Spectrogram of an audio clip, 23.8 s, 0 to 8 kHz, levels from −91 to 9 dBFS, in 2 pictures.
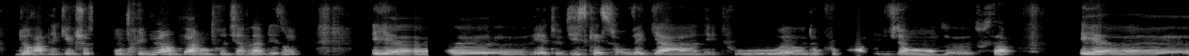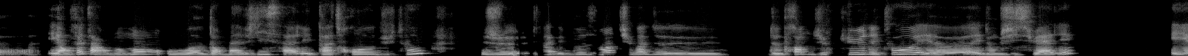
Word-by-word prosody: de 205 - 0
ramener 200 +2 +3
quelque 205 -3 -7
chose - - -7
qui - - -58
contribue 205 +2 -4
un 210 -4 +5
peu 200 - -1
à 215 - +8
l'entretien 190 0 -5
de 195 - -10
la 180 -1 +3
maison 200 - -8 0.7
et 205 -1 +4
heu 185 -1 +4 1.1
et 175 - -5
elles 170 - 0
te 165 - -14
disent 200 +6 -8
qu'elles 170 -3 -2
sont 170 0 -10
végans 185 +3 +3
et 165 0 -20
tout, 190 +2 -5
heu, 165 -2 -1
donc 160 -1 -9
il - - -35
faut - - -16
pas 435 - -26 0.2
ramener 320 0 -21
de - - -20
viande, 185 - 0
tout 160 - -25
ça 225 - +3 0.7
et 225 0 +7
heu 185 -2 +2 0.8
et 195 - +5
en 190 -1 +6
fait, 290 +6 0
à - - +6
un 195 - -2
moment 225 +5 0
où, 205 -1 +1
heu, 195 -1 +2
dans 190 0 +1
ma 190 0 +3
vie 205 +4 -6
ça 220 -7 -1
allait 175 +3 +1
pas 205 +1 +2
trop 230 +2 +1
du 195 -2 -16
tout, 340 - 0 0.5
je 215 -1 0 0.3
j'avais 205 0 -3
besoin, 225 +4 -3
tu 225 - -11
vois, 225 +1 +1
de 195 -3 0 0.5
de 190 0 0
prendre 235 +4 +1
du 215 +1 -9
recul 265 +2 -5
et 215 -1 -2
tout 280 +6 +4
et 235 -6 +2
heu 180 - -1 0.3
et - - -1
donc, 190 0 -5
j'y 185 0 -7
suis 195 +2 -1
allée 185 - +2 1.0
et 210 +1 -1
heu, - - 0
195 Hz, 185 wpm, -21 LUFS, 185-215 Hz, 1.1 s, à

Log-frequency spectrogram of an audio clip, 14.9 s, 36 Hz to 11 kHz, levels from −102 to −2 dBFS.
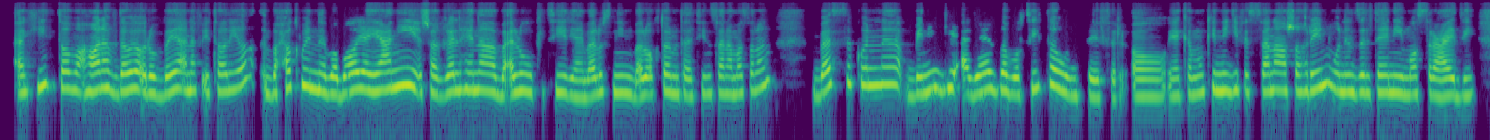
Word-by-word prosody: أكيد 310 +7 -1
طبعًا. 295 -3 0
هو 265 - +3
أنا 300 +2 +3
في 255 - -5
دولة 285 +3 +4
أوروبية 255 +3 +2
أنا 275 - 0
في 275 - -10
إيطاليا. 270 +5 -2 0.2
بحُكم 290 +7 -1
إن 290 -5 +3
بابايا 260 +5 +3
يعني 295 +3 +4
شغّال 260 +3 0
هنا 280 -2 +1
بقى 240 0 0
له 265 0 +1
كتير 255 -1 -5
يعني، 210 -2 -3
بقى 220 +2 +1
له 260 - 0
سنين 255 -2 -2
بقى 220 - -1
له 235 - +5
أكتر 255 +2 -2
من 245 - -1
30 235 +1 -6
سنة 245 -1 -4
مثلًا. 275 +7 -3 0.5
بس 310 - -1
كُنّا 345 0 +1
بنيجي 270 +6 0
أجازة 260 +2 +2
بسيطة 300 +8 0
ونسافر. 225 -5 -3
آه، 220 0 -2
يعني 225 - -4
كان 235 +1 -5
ممكن 260 +3 -2
نيجي 275 +1 +1
في 275 - -21
السنة 270 +1 -1
شهرين 275 +4 +1
وننزل 260 -2 0
تاني 255 -1 +1
مصر 240 0 -3
عادي. 225 +2 0
260 Hz, 195 wpm, -24 LUFS, 240-285 Hz, 0.5 s, له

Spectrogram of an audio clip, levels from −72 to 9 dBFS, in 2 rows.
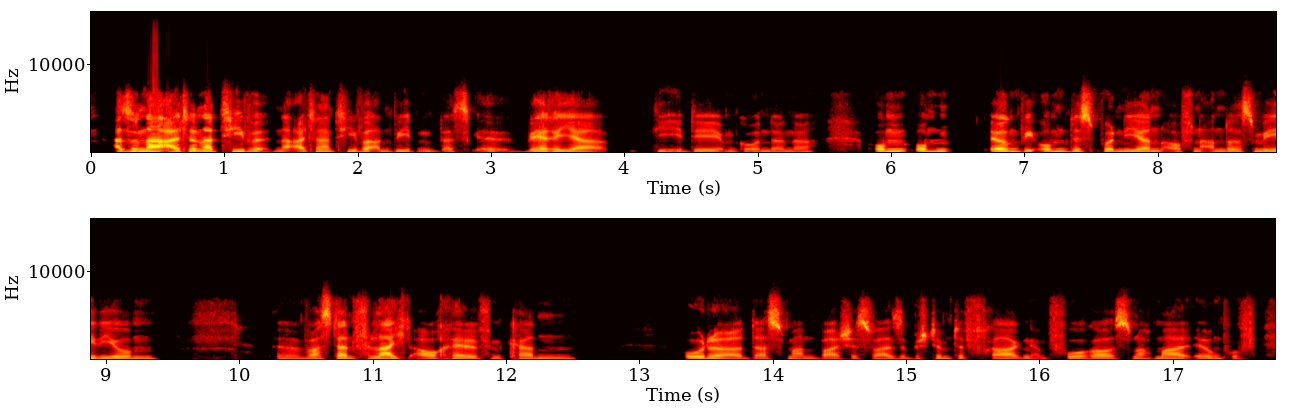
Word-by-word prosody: Also, 155 +3 +3
'ne 170 -1 +10
Alternative 170 +1 +5
'ne 125 -1 -3
Alternative 155 +4 -1
anbieten, 130 0 -7
das, - - -4
äh, - - -8
wäre 140 +1 +4
ja 125 -3 +2 0.4
die 135 -1 -9
Idee 125 0 -4
im 120 +1 -9
Grunde, 120 0 -9
ne? 120 +2 -10 0.4
Um 175 +2 0
um 180 +2 -1 0.3
irgendwie 170 0 +3
umdisponieren 150 -3 +1
auf - - -7
'n 145 - -7
anderes 140 0 -1
Medium, 145 -1 -3 0.9
äh, - - -11
was 130 +1 +2
dann 140 -2 +3
vielleicht 135 -1 +2
auch 135 +2 -3
helfen 130 -1 -3
kann. 125 -1 -7 0.8
Oder 140 -2 +1
dass 120 - +2
man 115 -2 -9
beispielsweise 125 +1 -1
bestimmte 130 +1 -4
Fragen 130 +2 -4
im 125 -1 -17
Voraus 135 -1 -1
noch 130 -2 -9
mal 130 0 -2
irgendwo 135 0 -9
f - - -10
135 Hz, 140 wpm, -22 LUFS, 125-150 Hz, 0.9 s, ne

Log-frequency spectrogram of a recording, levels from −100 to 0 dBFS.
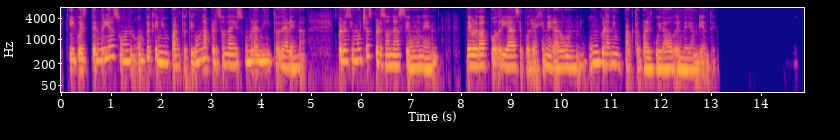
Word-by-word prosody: y 135 - +1
pues 135 -1 +1
tendrías 310 +6 +1
un 240 0 +1
un 125 0 -1
pequeño 185 +9 +3
impacto. 190 -5 -2
Te - - -1
digo, - - +1
una 145 - 0
persona 190 0 -1
es 185 - -4
un 230 - +4
granito 120 - +1
de 170 - 0
arena. 160 +2 -2 0.6
Pero 245 0 +5
si 235 - -2
muchas 260 +6 -1
personas 180 - +1
se - - 0
unen, 155 -1 -1 0.5
de 180 - +6
verdad 185 +1 +3
podría 170 -2 +1
se 165 - -2
podría 75 +1 -3
generar 160 - -2
un 165 +4 -4
un 220 +4 +3
gran 205 -2 0
impacto 190 -3 -5
para 150 - 0
el 150 - +1
cuidado 150 +1 0
del - - 0
medio 140 -1 +1
ambiente. 75 - -5 1.5
Ujú. 205 - -34
180 Hz, 155 wpm, -25 LUFS, 150-210 Hz, 1.5 s, de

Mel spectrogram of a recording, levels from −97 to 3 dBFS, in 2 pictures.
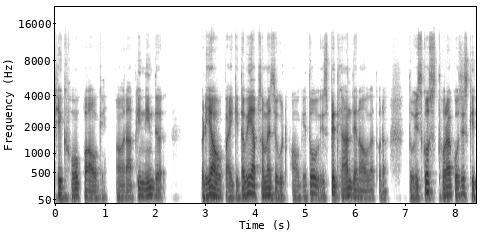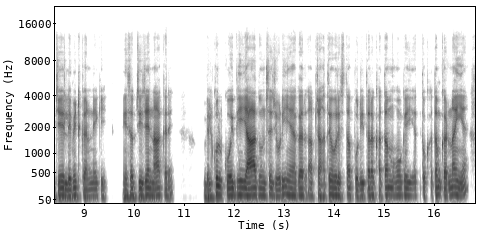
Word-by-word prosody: ठीक 120 -1 +2
हो 100 +2 +2
पाओगे। 85 -2 -1 0.2
और 90 +1 -5
आपकी 90 +4 -3
नींद 105 +2 0 0.9
बढ़िया 110 +7 +6
हो 95 -4 +4
पाएगी, 85 +2 -3
तभी 110 +9 +3
आप 130 - +4
समय 110 +1 +2
से 110 - -3
उठ 100 0 -4
पाओगे, 85 -1 -9
तो 140 -2 0
इस - - -7
पे 135 - +8
ध्यान 105 -1 0
देना 95 -3 -2
होगा 90 +1 -5
थोड़ा। - - -10 0.4
तो - - -3
इसको 160 0 +3
स 160 - -7
थोड़ा 120 +3 +4
कोशिश 115 +3 -1
कीजिए 110 +1 +1
लिमिट 100 +3 0
करने 100 +1 -3
की, - - -10 0.3
ये - - -1
सब - - -1
चीज़ें 110 +1 +2
ना 105 +1 +3
करें। 100 +2 -5 0.7
बिल्कुल 120 +7 +2
कोई 110 0 +4
भी 115 0 +2
याद 110 +2 +8
उनसे 105 0 -2
जुड़ी 100 +4 -2
हैं 110 -2 +1
अगर 105 +1 0
आप 100 -1 -4
चाहते 95 +3 -1
हो 110 -1 +2
रिश्ता 105 +1 -1
पूरी 100 +1 -1
तरह 110 +1 0
ख़त्म 115 0 -1
हो 110 - -1
गई 110 -2 0
है 105 - -7
तो 100 - -3
ख़त्म 115 +2 -2
करना 105 +3 +1
ही 110 -3 +2
है, 130 - -4
105 Hz, 210 wpm, -26 LUFS, 100-115 Hz, 0.9 s, पे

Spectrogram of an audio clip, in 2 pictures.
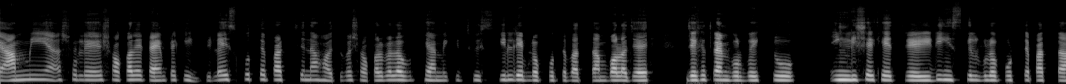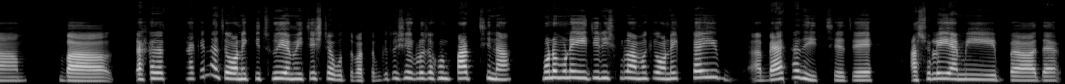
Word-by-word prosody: আমি 220 +2 -5 0.2
আসলে 205 0 -10 0.2
সকালের 210 +1 -3
টাইমটাকে 195 +3 -3
utilize 205 +8 -7
করতে 235 -1 -9
পারছি 215 +1 -5
না - - -5
হয়তোবা 185 +2 -10
সকালবেলা 190 +3 -3
উঠে 200 +2 -18
আমি 185 - -10
কিছু 195 +1 -25 0.2
skill 210 +1 -8
develop 195 -2 -3
করতে 190 0 -11
পারতাম, 180 0 -4
বলা 190 -1 +2
যায় 185 0 +2 0.4
যে 200 - +4
ক্ষেত্রে 210 0 -2
আমি 195 - -4
বলবো 190 0 -4
একটু 200 +1 -8 0.6
ইংলিশের 210 +1 +2
ক্ষেত্রে 195 -1 -3
reading 210 +3 -2
skill 205 0 -7
গুলো 200 0 -1
পড়তে 200 0 -8
পারতাম। 180 -2 -1 0.5
বা 175 -1 +10 0.6
দেখা 245 +3 +2
যাচ্ছে 270 0 -3
থাকে 265 +5 -7
না? 435 - -6
ঠিক - - +2
আছে 290 - -2
অনেক 250 -1 +3
কিছুই 270 +2 +1
আমি 250 0 +3
চেষ্টা 270 0 -1
করতে 205 -3 -9
পারতাম। 180 0 -5
কিন্তু 275 +3 -9
সেগুলো 275 -1 0
যখন 280 0 0
পারছি 285 +1 +6
না, 225 - +6 0.4
মনে, 310 +1 +7
মনে 315 0 +5
এই - - +4
জিনিসগুলো 295 0 0
আমাকে 275 +1 -1
অনেকটাই 280 +4 +2 0.4
অ্যা 185 - -4
ব্যথা 270 +7 +5
দিচ্ছে 195 -2 -5
যে 190 - +1 0.5
আসলেই 265 +5 +3
আমি 235 0 -1 0.3
বা 190 -1 +3 0.2
দে 185 - +2
210 Hz, 175 wpm, -22 LUFS, 190-265 Hz, 0.6 s, বা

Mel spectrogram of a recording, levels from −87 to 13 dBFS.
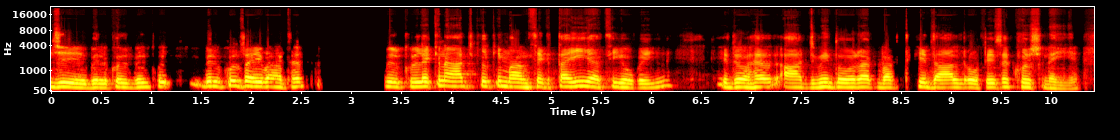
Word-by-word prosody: जी, 165 -3 +3
बिल्कुल, 145 +2 0
बिल्कुल, 165 - -1 0.4
बिल्कुल 190 +2 +1
सही 185 -2 +4
बात 170 -3 -1
है। 175 - +2 0.9
बिल्कुल, 175 -1 0
लेकिन 185 +3 +1
आज 190 -1 -1
क्योंकि 195 +1 -1
मानसिकता 170 -2 0
ही 185 +3 +3
ऐसी 160 +1 -2
हो 150 -2 +3
गई 145 +1 -1
है, 175 - -6 0.6
कि 165 - -1
जो 165 +1 +3
है 165 +3 +2 0.2
आदमी 155 +1 0
दो 160 -1 +5
रख 160 -1 0
वक़्त 150 0 -2
की 175 -3 +1
दाल-रोटी 150 0 +2
से 170 +2 -1
खुश 160 -1 0
नहीं 120 -5 -5
है। 120 +3 -12
165 Hz, 175 wpm, -12 LUFS, 150-175 Hz, 0.9 s, दो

